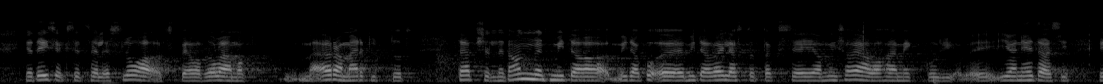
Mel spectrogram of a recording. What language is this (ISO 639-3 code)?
est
